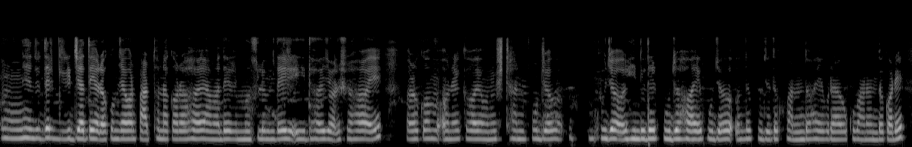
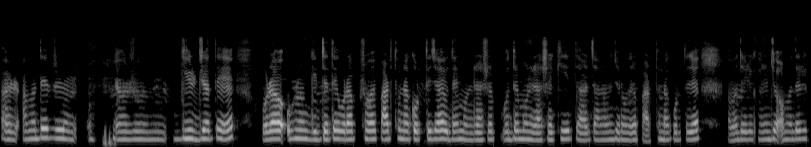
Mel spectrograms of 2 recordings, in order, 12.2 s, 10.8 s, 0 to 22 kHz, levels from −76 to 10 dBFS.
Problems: none marked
